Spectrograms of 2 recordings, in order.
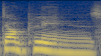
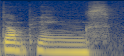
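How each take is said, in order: First: The final G sound is dropped. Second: The final G sound is clearly pronounced. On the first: The speaker calls it right. "You say dumplings" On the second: The speaker calls it wrong. "you don't say the dumplings"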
